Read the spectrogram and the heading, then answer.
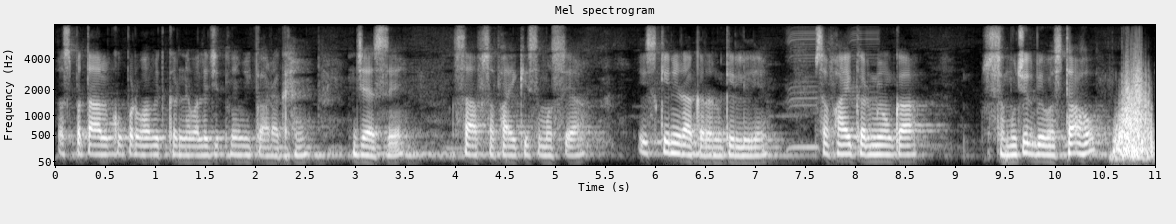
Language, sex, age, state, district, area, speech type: Hindi, male, 30-45, Bihar, Samastipur, urban, spontaneous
